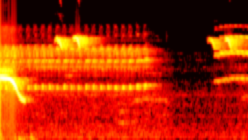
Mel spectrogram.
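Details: White-rumped shama singing: a sharp falling whistle opens into a sustained, evenly pulsed warbling phrase lasting about two seconds. After a brief silence, a second high, clear phrase begins. No other sounds are heard.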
